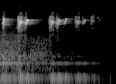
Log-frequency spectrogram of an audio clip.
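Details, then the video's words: Soft, high twittering chirps from a barn swallow, two short bursts followed by a trailing series of fainter notes, then silence. "barn swallow with chirping sound"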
